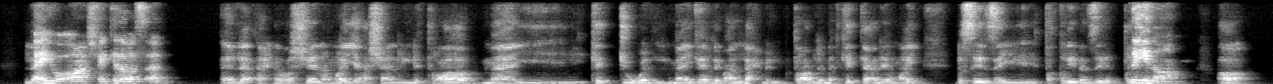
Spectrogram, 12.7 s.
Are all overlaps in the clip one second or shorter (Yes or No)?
Yes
